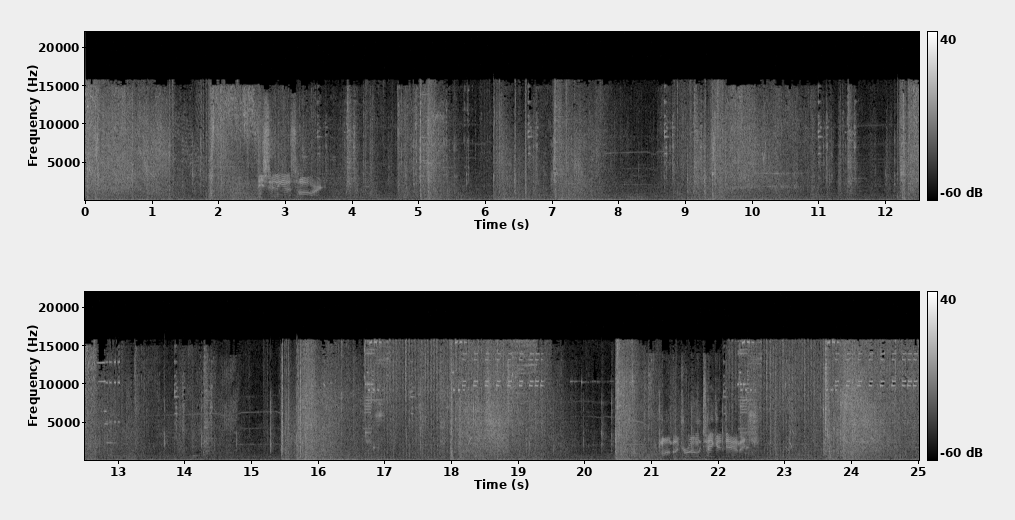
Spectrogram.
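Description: Gunfire and explosions boom from a video game.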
